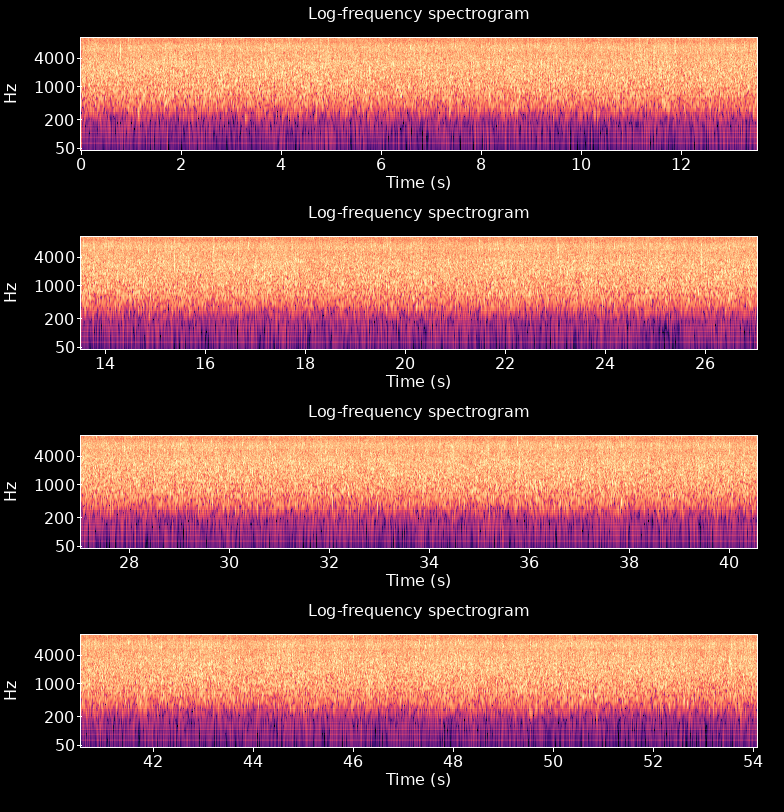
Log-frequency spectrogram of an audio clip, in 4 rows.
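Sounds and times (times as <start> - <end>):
stream flowing: 0.0 - 54.0.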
